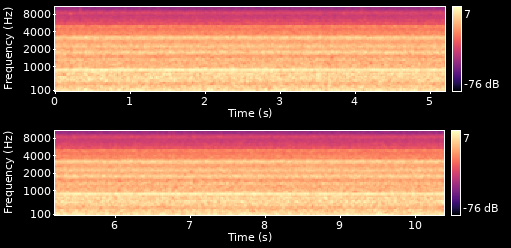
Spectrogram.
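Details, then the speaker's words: Rheem-made GE power vent water heater, new replacement vent blower assembly after old motor's bearing noise grew: even mid-pitched whir, no rattles, scraping or wavering, sounding good the whole run, problem solved; normal blower operation. "so that sounded good the whole time it was running this definitely solved my problem"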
